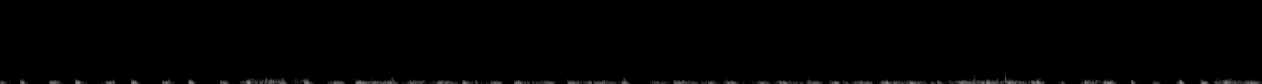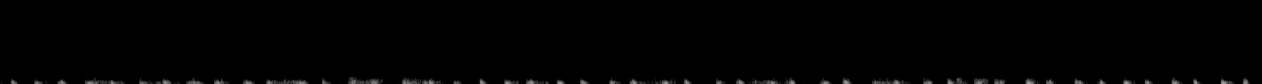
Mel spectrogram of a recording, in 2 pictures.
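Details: Fast heartbeat, about 118 a minute, after prolonged breath-holding: rapid low heart thumps with a low rumbling hum; tachycardia.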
